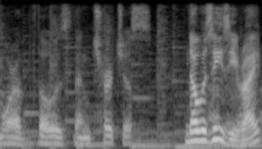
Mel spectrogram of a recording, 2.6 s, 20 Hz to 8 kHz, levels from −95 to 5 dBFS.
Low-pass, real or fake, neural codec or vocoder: 7.2 kHz; real; none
